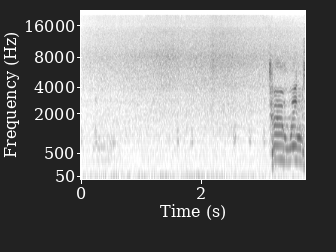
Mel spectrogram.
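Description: Chicken from the video game Fable 3, with faint scattered calls early and then a sharp, loud burst of clucking near the end, standing out over a quiet game backdrop.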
